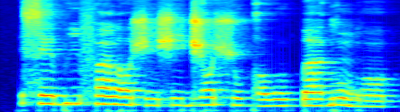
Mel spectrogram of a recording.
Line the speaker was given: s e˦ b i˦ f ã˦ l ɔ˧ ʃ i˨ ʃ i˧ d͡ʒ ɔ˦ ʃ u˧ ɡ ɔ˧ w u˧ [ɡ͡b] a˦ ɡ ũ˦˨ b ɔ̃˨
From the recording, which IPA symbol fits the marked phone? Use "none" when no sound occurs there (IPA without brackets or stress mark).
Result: ɡ͡b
